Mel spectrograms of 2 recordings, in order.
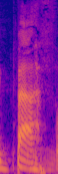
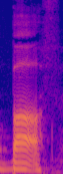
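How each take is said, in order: First: "bath" with a short a; "bath" the northern English way, short a. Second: "bath" with a long ah; "bath" the southern English way, vowel of "father". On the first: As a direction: say "bath" with the vowel of "cat". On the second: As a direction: say "bath" as bahth. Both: Shown as a demonstration. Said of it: "Do you say bath or bath".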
